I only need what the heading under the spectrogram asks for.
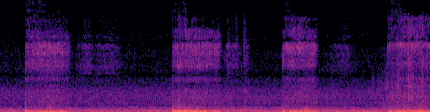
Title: Snoring German Shepherd #germanshepherd #puppy #cutedogs #cutepets #funny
